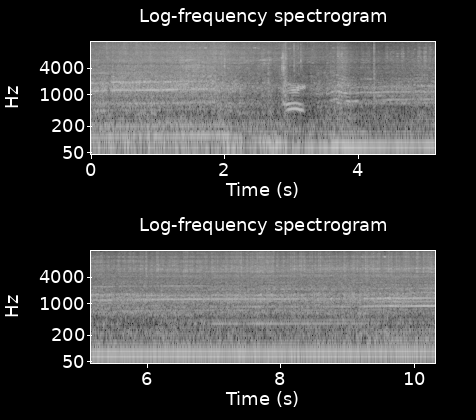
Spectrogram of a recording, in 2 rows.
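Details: 1941 Dodge WC12 truck driving: a steady deep drone carrying a thin, constant high whine on top. Transmission gear whine.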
